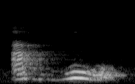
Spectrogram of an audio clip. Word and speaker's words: arguo: Exemplo, ó, arguo. Na pronúncia a gente vai pronunciar o U aí com mais ênfase, né? Arguo, como se existisse um acento, apesar desse acento não aparecer.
